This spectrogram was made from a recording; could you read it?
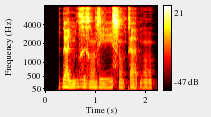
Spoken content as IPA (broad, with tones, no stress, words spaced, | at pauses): ɗa˦˨ɲu˦ɣə˦˨ ɣɔ̃˧zeː˨˦sɔ̃˨ ka˨bɔ̃˨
